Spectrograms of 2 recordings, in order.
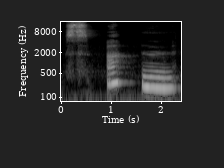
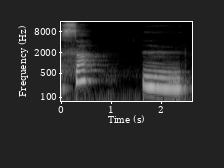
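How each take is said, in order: First: Each of the three sounds is said separately. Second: The first two sounds are joined, then the last.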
